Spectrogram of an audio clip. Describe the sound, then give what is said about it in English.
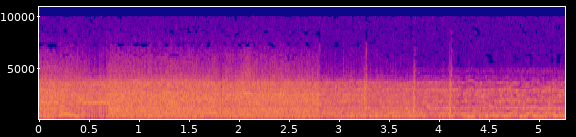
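A steady, loud wash of white noise hisses throughout, with faint whistling heterodyne tones threaded through it and a few brief clicks near the end. “And listen what it does to just plain old white noise.”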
